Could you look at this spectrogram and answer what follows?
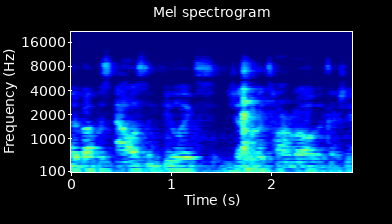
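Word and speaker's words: Jeneba Tarmoh: A lot has been said about this Allison Felix Geneva Tarmo. That's actually how you pronounce her name.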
